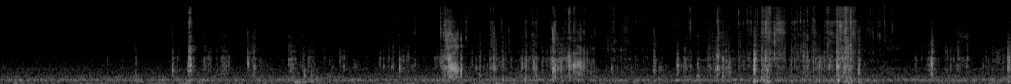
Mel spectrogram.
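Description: A small cardboard model-car box being handled and opened by hand: crinkling and tearing of card with scattered clicks, in bursts, the loudest about halfway through and again near the end.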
